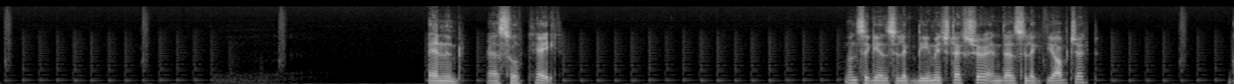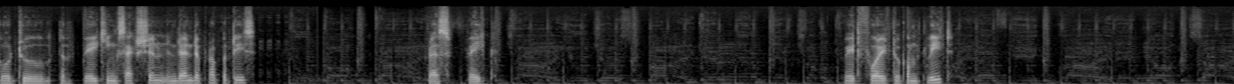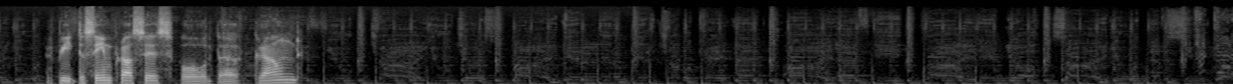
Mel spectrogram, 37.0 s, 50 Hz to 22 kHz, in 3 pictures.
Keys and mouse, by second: 27.0 click, 29.8 click, 31.2 click, 31.8 click.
